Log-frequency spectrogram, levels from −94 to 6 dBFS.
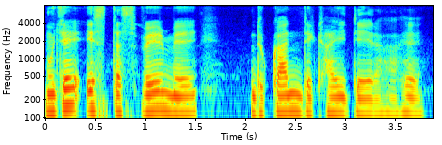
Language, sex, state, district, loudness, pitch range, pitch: Hindi, male, Arunachal Pradesh, Lower Dibang Valley, -19 LUFS, 110-125 Hz, 120 Hz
